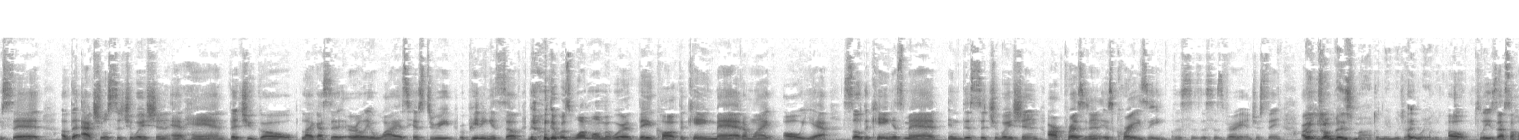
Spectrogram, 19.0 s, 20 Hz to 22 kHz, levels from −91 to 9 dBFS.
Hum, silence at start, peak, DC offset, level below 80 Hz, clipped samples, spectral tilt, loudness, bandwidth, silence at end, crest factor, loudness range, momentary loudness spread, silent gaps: none; 0 s; -4 dBFS; under 0.1%; -52 dBFS; under 0.1%; -4.5 dB/octave; -24 LUFS; 16 kHz; 0 s; 20 dB; 3 LU; 11 LU; none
